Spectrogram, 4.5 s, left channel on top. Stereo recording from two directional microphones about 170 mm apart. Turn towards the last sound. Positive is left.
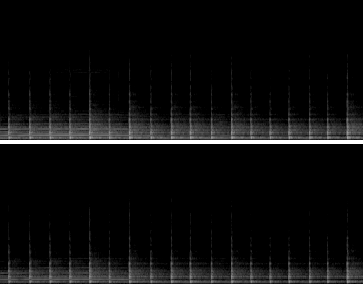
turn(degrees=-25)  # may be behind; listen again after turning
